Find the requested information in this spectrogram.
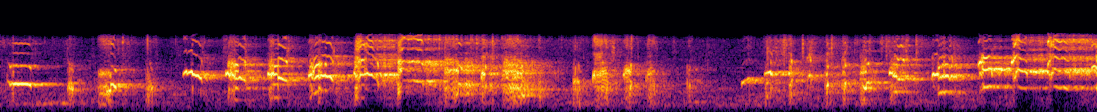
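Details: Male Shiba Inu giving rapid, high, harmonic yips and whining barks. The notes come densely with few gaps, some rising or falling in pitch, then break into quick clipped bursts toward the end.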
